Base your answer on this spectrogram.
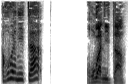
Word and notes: juanita: French

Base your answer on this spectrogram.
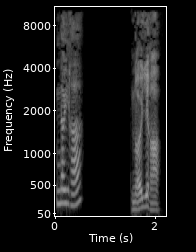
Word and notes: Noira: French

